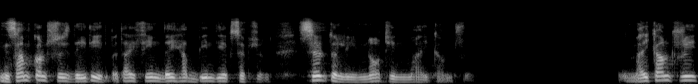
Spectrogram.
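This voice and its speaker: With lively intonation and a fairly quick pace, a man speaks at a fairly high pitch in a dry, close sound with no echo. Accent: Spanish. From Spain. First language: Spanish. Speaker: law professor. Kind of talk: academic talk. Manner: halting.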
